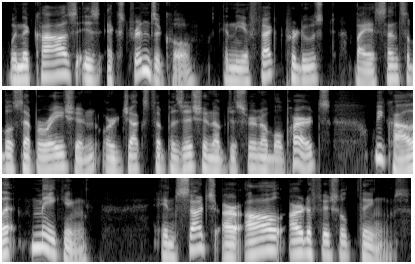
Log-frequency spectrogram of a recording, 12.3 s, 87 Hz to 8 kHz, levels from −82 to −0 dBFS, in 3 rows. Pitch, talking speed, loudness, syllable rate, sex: 125 Hz, 140 wpm, -17 LUFS, 5.2 syllables/s, male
